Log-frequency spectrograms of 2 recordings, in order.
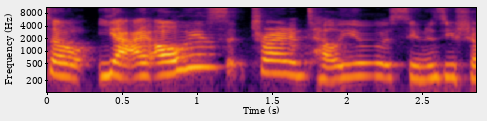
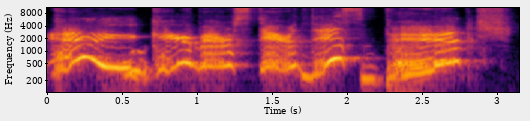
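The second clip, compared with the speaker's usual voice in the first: high-pitched cartoon monster creature voice; 9 semitones higher than usual. Told they sound like the Jabberwocky, answering in a Jabberwocky voice. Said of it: "I'm the Jabberwocky".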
